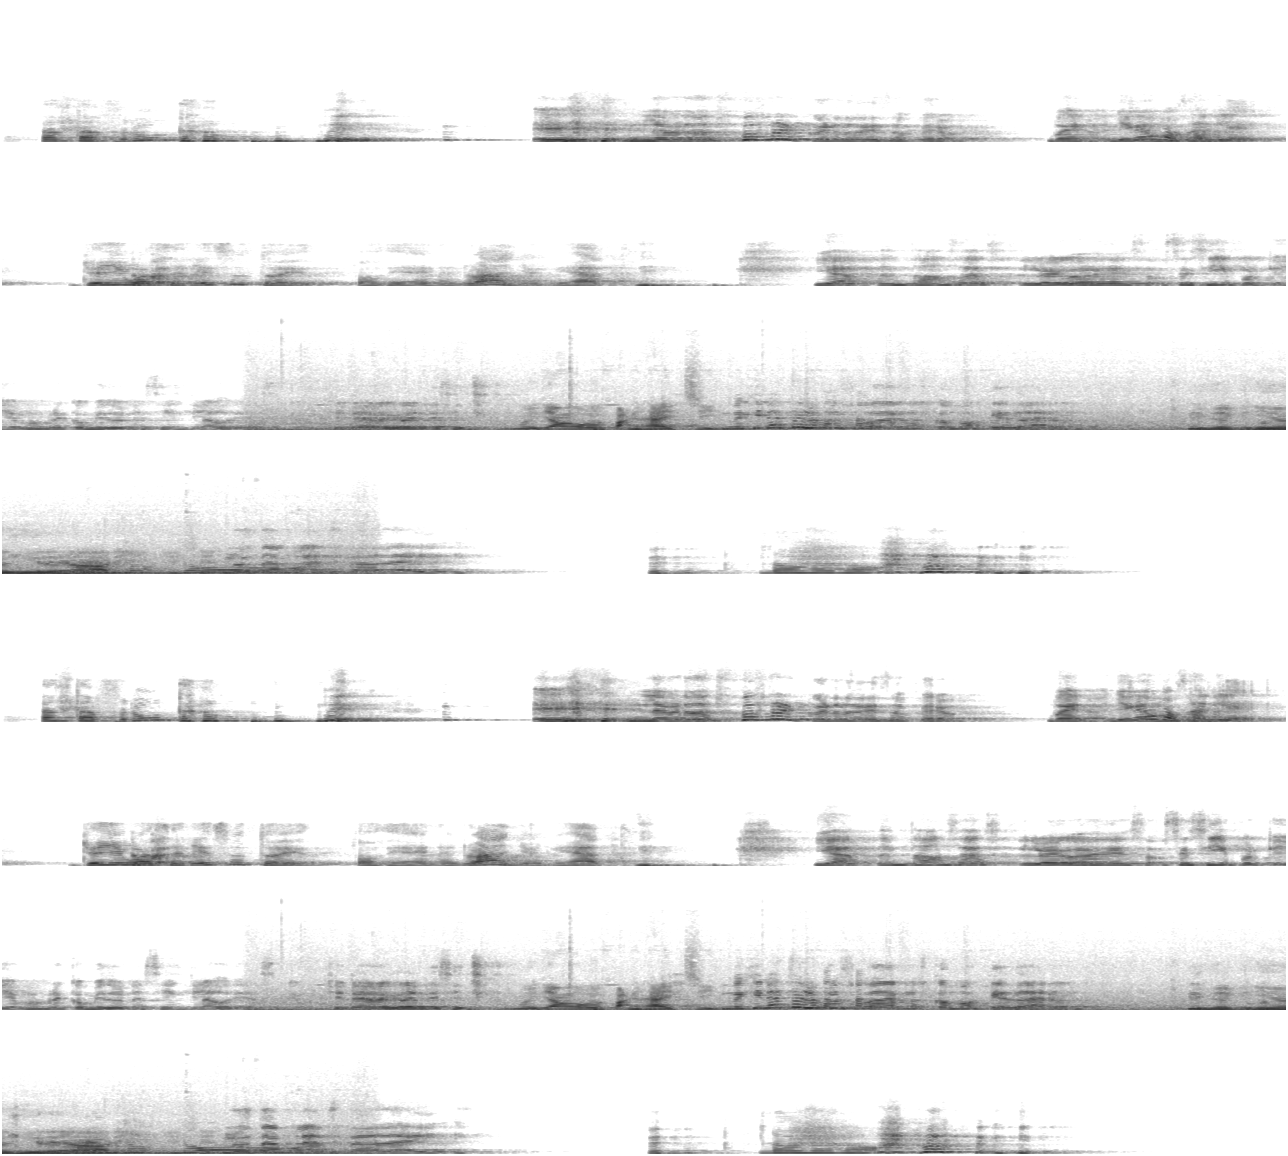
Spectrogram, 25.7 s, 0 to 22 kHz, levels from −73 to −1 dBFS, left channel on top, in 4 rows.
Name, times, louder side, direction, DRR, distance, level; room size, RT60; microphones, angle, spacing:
voice 1, 0.2-1.5 5.6-6.3 6.8-9.4 19.6-21.0 23.0-23.6, right 1 dB, 65° right, 4 dB, 2.0 m, -28 dB
voice 2, 2.7-4.8 5.2-6.2 7.1-7.3 9.6-9.8 10.1-18.3 18.8-21.6 22.5-22.8 23.2-24.4, right 1 dB, 35° right, 4 dB, 1.8 m, -28 dB
sound 1, 14.0-21.2, equal, ahead, 0.7 m, -27 dB
27.0 x 18.5 x 5.3 m, 0.85 s
head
